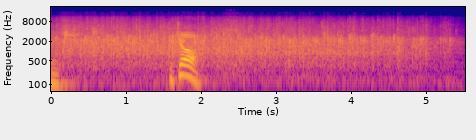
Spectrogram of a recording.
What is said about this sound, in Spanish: Dele otro aplauso a Dios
